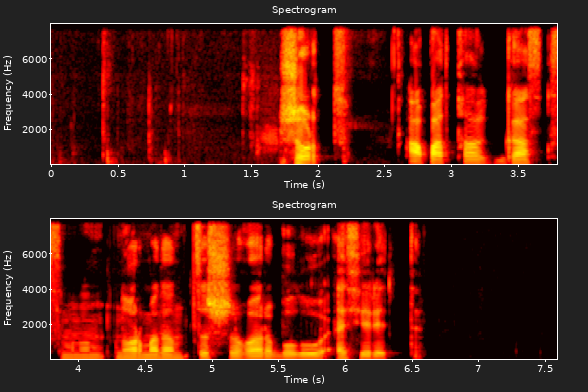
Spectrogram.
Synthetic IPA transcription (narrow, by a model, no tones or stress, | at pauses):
ʒ̥ʊɾt̪ | ɑpɑt̪̚qʰɑɡaz̥qʰə̥səmənəɴno̞ɾmɑd̪ɑnt̪ʰəsʒ̥oʁɑɾəbo̞lˠuəʔæse̞ɾe̞t̪ːɪ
